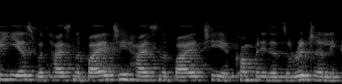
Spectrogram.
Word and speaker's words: Highsnobiety: Am I pronouncing Highsnobiety right? Is that right? Yes, it's correct. Exactly. It's Highsnobiety.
